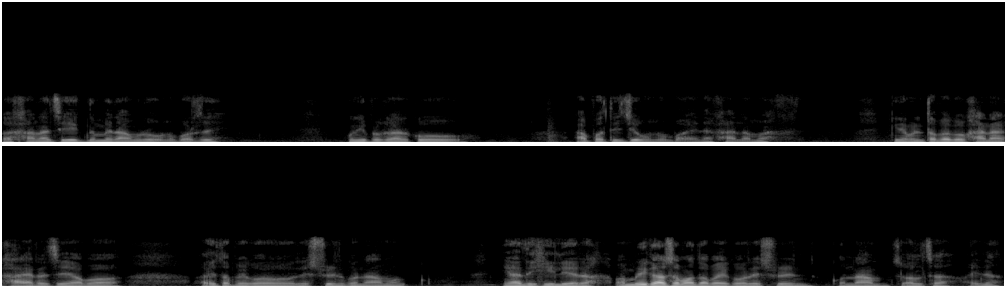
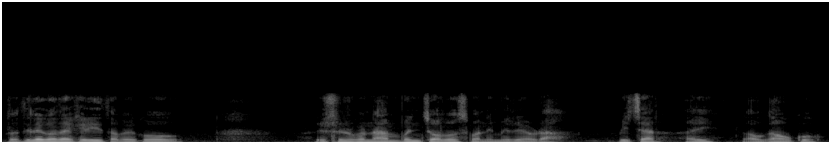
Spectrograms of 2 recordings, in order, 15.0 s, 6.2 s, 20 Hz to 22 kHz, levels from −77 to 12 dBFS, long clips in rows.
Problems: background conversations at intervals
